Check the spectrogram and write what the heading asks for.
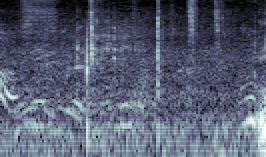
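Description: Tennis ball struck by a racket and bouncing on a hard court during a children's rally: a few short, sharp knocks.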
